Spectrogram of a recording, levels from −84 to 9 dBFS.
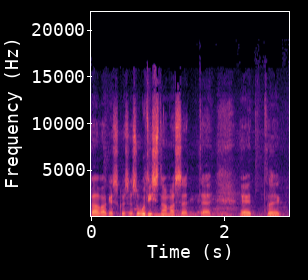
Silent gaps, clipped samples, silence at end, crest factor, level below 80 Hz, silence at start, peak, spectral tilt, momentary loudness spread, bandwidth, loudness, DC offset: none; under 0.1%; 0.05 s; 18 dB; -56 dBFS; 0 s; -2 dBFS; -3 dB/octave; 10 LU; 17 kHz; -19 LUFS; under 0.1%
